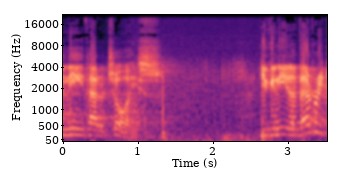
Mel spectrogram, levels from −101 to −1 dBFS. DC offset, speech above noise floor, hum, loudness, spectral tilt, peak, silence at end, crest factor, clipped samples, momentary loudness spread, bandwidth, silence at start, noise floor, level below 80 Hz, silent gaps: under 0.1%; 29 dB; none; -13 LUFS; -1 dB/octave; 0 dBFS; 0 s; 16 dB; under 0.1%; 20 LU; over 20 kHz; 0 s; -44 dBFS; -52 dBFS; none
